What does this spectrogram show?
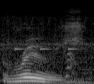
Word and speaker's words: Rouge: Because Rogue One. Shut the fuck up with you and your wrong ass pronunciations that we've corrected you on like 90 times.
